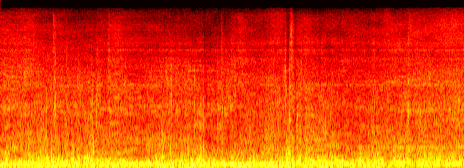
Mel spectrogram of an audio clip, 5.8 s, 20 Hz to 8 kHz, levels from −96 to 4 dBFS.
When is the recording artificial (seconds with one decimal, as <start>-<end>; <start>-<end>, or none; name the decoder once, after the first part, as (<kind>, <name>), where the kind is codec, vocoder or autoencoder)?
0.0-0.4 (codec, SNAC); 1.2-5.8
